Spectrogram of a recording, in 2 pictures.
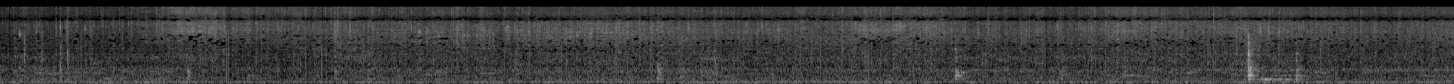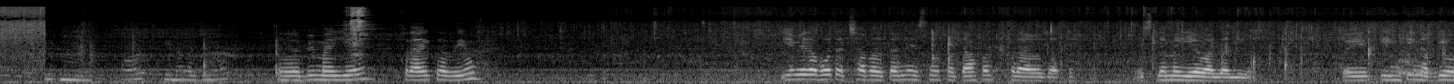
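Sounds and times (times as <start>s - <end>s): patties sizzling in oil: 0.0s - 15.0s, 18.8s - 29.0s
metal spatula turning food: 26.0s - 29.0s.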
